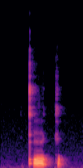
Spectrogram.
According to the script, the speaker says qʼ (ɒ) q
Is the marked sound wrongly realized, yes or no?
no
